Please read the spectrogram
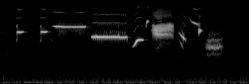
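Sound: song sparrow singing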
